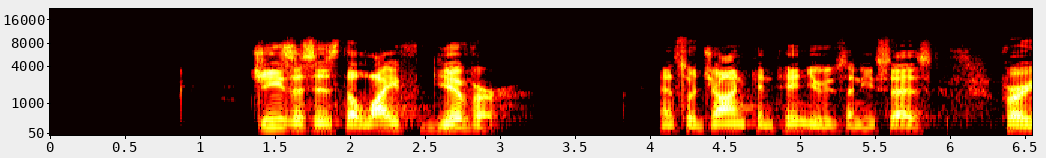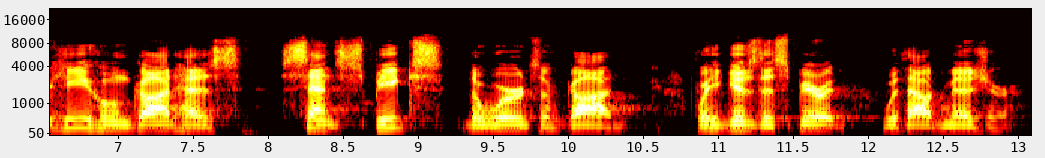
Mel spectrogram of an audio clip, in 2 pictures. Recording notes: Recorded at the LI Spurgeon Fellowship: Doctrines of Grace Conference 2019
